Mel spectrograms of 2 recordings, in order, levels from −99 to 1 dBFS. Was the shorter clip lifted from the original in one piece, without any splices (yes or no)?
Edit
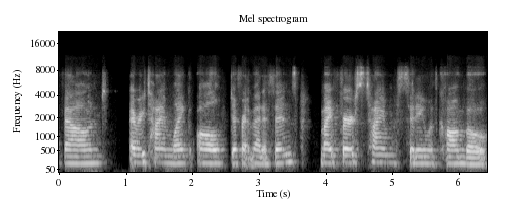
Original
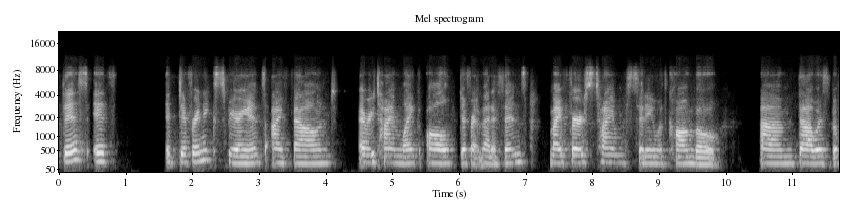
yes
